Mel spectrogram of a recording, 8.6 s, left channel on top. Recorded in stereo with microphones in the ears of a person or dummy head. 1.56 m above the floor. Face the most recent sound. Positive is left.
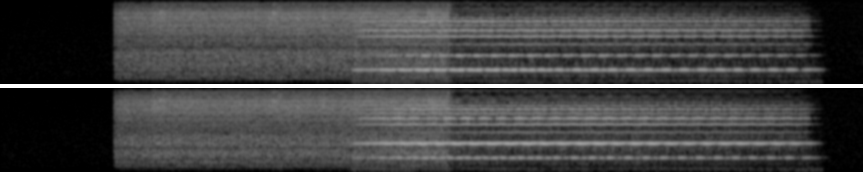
turn(degrees=-40)  # may be behind; listen again after turning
